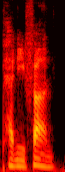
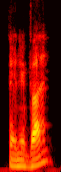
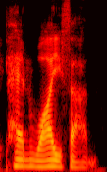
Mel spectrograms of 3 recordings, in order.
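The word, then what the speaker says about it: Pen y Fan: And if they're English, they probably call it Penny Fan. Um, which I'm sure you've heard plenty of times, but you're pronouncing it correctly, obviously, is uh Penny Fan. Penny Van, how do I pronounce it properly?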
